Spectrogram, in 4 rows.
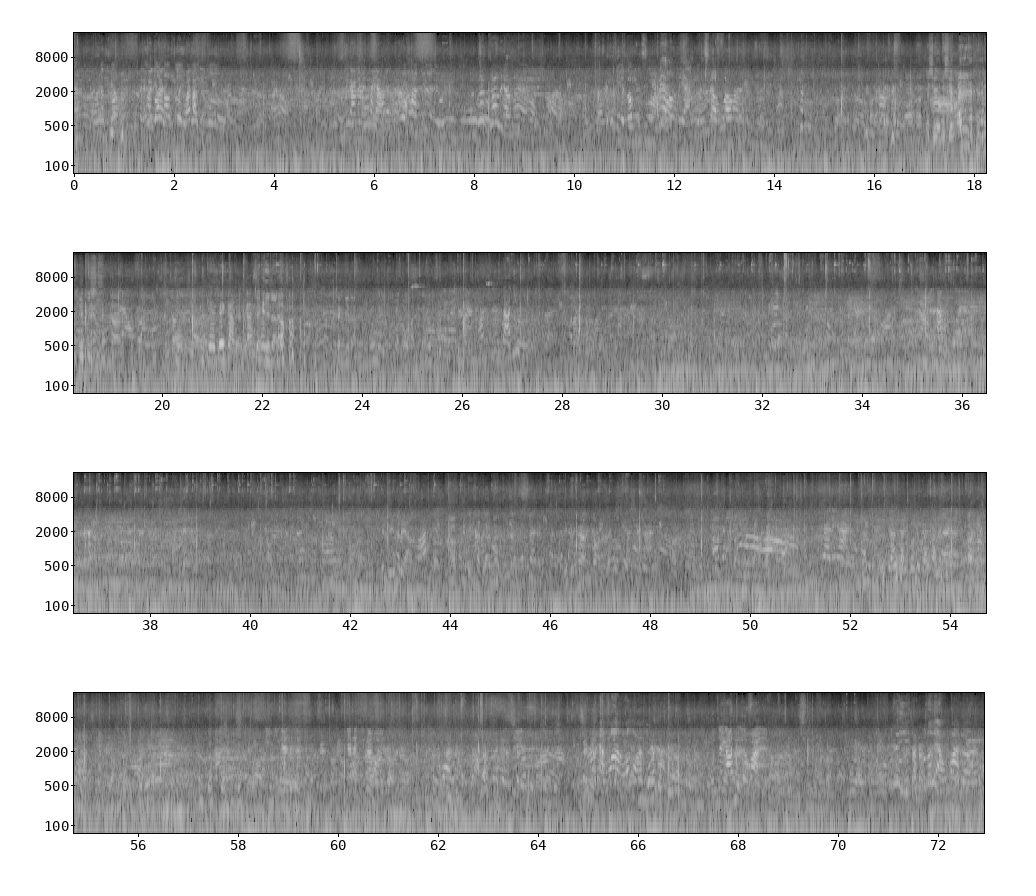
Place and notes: The crowd, Children's sports competitions, Sony PCM D50, Binaural recordings
北投區, 台北市 (Taipei City), 中華民國, 7 July 2013, 10:24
